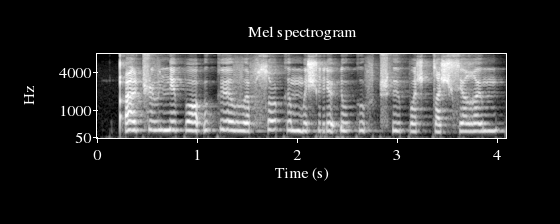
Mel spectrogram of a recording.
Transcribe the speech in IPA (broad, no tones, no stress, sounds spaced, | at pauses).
qʼ e ʈ͡ʂ ø v n e p ɔ ʔ u k ø ə̯ v ə f sˤ u k ə m ə ʃ r ø ʔ ɾ u k u f ʈ͡ʂʰ ɨ p ɔ ʃ tˤ ə ʃ s ɨ ʁ ɨ m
